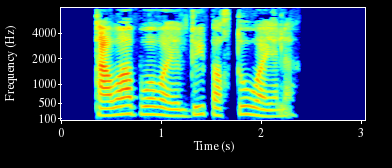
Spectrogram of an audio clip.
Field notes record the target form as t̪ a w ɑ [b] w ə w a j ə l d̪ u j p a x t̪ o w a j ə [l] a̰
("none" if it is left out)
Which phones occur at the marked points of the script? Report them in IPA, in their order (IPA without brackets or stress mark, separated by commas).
b, l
